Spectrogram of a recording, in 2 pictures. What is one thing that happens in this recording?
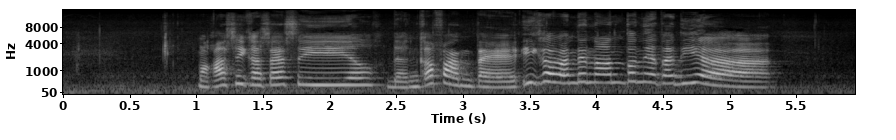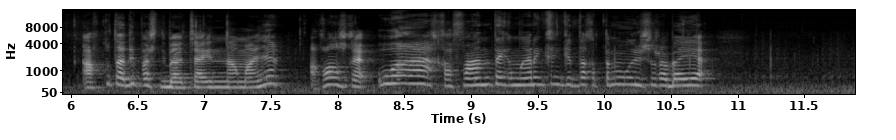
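A young woman speaks animatedly and sings out, close by.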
